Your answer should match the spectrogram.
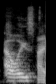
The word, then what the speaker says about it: Ele's Place: Ellie's Place. I am. And it's ELES. People sometimes wonder how it's spelled.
